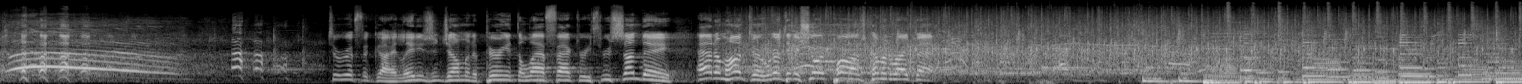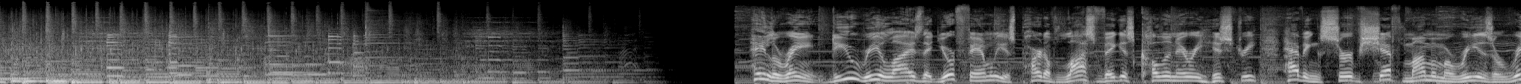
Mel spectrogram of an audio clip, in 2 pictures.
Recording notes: Live at the South Point Casino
